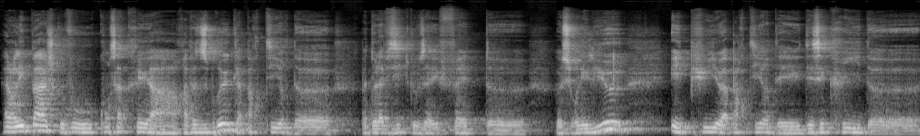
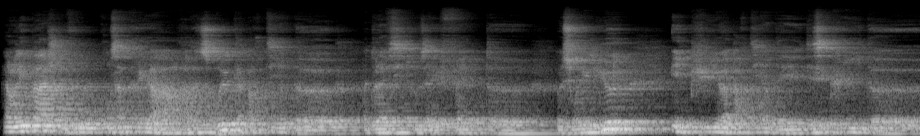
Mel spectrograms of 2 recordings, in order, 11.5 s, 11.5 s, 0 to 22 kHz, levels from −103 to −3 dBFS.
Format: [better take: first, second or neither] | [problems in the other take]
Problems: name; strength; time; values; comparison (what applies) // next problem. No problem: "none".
first | room echo; strong; dies away in 1.8 s; slight in the first // off-mic speech; far; somewhat distant in the first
